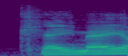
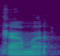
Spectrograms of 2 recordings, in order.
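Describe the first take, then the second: First: The word is said as 'Kame'. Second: The word is said as 'Kama'. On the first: The speaker calls it right. "it's actually pronounced Kame or something" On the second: The speaker calls it wrong. "I just say Kama because that's how I've always said it"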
